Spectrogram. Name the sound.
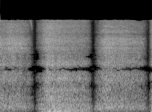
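heavy gasping breaths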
